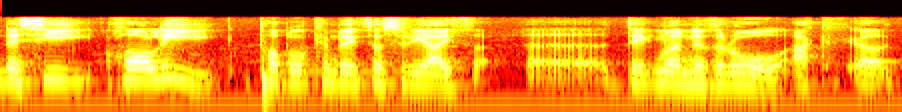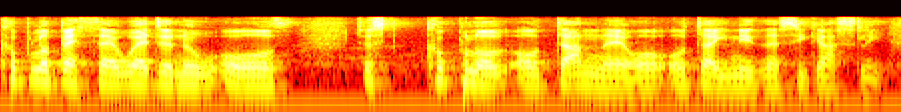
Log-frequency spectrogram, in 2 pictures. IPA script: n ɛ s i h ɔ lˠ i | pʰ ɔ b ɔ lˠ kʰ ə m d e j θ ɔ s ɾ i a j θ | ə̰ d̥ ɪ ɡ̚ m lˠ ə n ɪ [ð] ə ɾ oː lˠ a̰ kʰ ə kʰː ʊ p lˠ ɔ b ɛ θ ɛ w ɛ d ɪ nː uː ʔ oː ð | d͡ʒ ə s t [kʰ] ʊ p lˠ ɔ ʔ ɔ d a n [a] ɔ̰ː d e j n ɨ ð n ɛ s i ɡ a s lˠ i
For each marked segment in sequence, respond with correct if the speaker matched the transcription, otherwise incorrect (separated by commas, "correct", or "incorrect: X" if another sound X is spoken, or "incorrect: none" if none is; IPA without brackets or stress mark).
correct, correct, incorrect: ɛ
